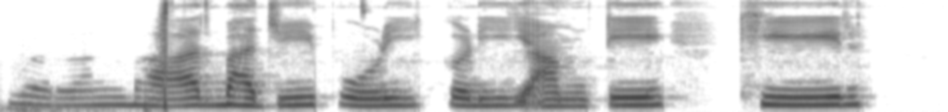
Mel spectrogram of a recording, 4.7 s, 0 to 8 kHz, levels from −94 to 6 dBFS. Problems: none marked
